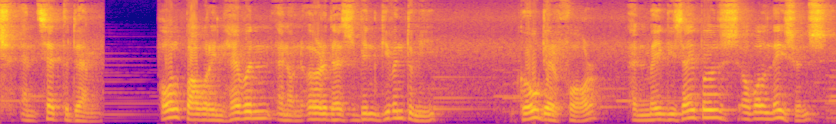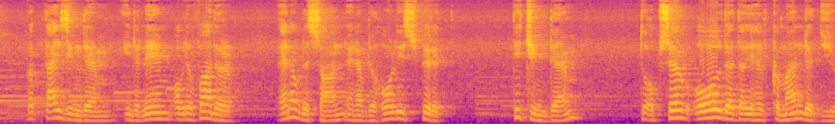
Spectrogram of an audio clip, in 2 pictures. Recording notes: From the Church of Santo Yohanes Bosco in Jakarta, Indonesia. From the Church of Santo Yohanes Bosco in Jakarta, Indonesia. From the Salesian Community in Jakarta, Indonesia.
